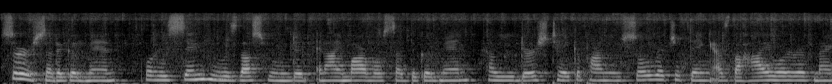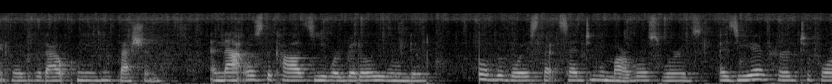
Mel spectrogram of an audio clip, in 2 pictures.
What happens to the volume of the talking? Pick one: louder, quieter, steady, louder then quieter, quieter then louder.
steady.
